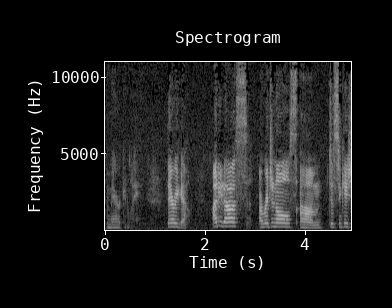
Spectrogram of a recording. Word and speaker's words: Adidas: traditionally Adidas is pronounced Adidas because it's named after the founder Adolf dassler who was nicknamed ADI so it's Adidas there you go both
